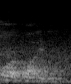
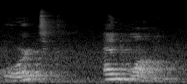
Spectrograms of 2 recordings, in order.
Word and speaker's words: Ortwine: Ortwine. Yes, you heard me right. I said Ort and wine. I know my name rhymes with short and swine.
